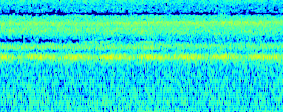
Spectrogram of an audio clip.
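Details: Outdoor evening crickets near a deck where a chihuahua puppy lies among decoration lights; short high trilled chirps repeat at an even pace above a constant rumbling noise floor.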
